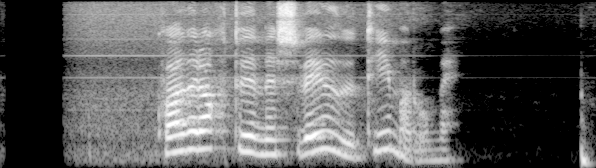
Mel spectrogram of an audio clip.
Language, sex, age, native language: Icelandic, female, 60-69, Icelandic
